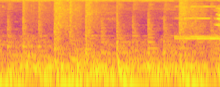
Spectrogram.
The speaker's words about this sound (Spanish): It's a monkey.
